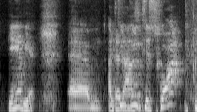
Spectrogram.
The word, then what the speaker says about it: Mount Gambier: And what I like to think is pronounced Mount Gambier, but being in South Australia, it's probably Gambia.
